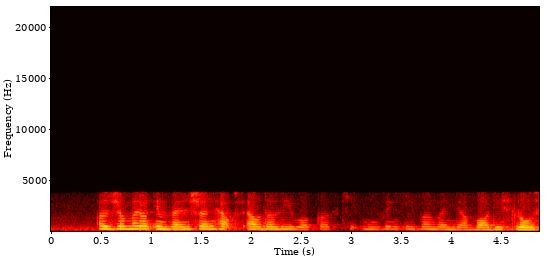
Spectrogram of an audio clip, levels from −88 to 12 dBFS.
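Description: A speech recording carried over a Bluetooth CVSD headset codec, with three separate faults on top. The CVSD damage is plainly audible throughout. Nothing above 4 kHz comes through, which fits a 64 kbit/s stream sending one up-or-down bit per sample. Under the speech lies a granular hiss, s sounds turn scratchy, and loud bright moments distort because the adaptive step cannot climb fast enough. That mix of grit and slope overload is what separates it from an ordinary low-pass, which would sound dull but clean. From 0.70 to 0.96 s the chunks play out of order: one 64 ms chunk arrives three chunks late and is played after the audio that should follow it. Nothing is missing, but the sound jumbles briefly at three hard joins. A dropout would leave a gap instead. From 2.13 to 2.16 s a Bluetooth headset packet is repeated, covering about 15 ms of lost audio, which fits four 3.75 ms packets decoded again. 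Repeating at that 3.75 ms spacing gives a short buzz near 267 Hz. That tonal buzz is what sets it apart from the talker shifting position around 2.0 s, which only changes the level. From 3.11 to 4.55 s automatic gain rises by about 4 dB, after the input fell by about 15 dB as the talker moved away, with another move around 3.5 s. The room noise swells along with the speech. That is how the gain control can be told apart from the movement itself, which changes only the voice.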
